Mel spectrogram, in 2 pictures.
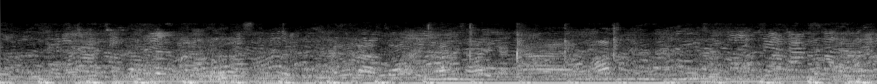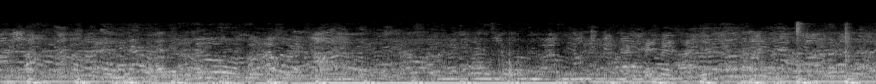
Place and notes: Das große Blabla Teil 2
randomly passed student party, entered and got drunk. the ever amplified volume of sounds having to surpass each other will definitely end up in terrible humanoid noise.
